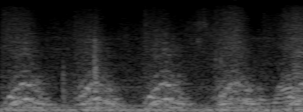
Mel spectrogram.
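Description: Bizerba GSP HD automatic meat slicer running in automatic mode. The carriage slides back and forth on its own at a raised speed, each stroke a rising-then-falling rubbing whir, about two a second, over the steady low hum of the motor and spinning blade.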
